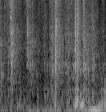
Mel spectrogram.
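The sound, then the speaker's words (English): A mail envelope is torn open in a series of sharp, crisp paper rips, roughly four quick bursts of rustling and tearing with brief pauses between, heard alone without any talking. “I'm just opening my mail right now.”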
